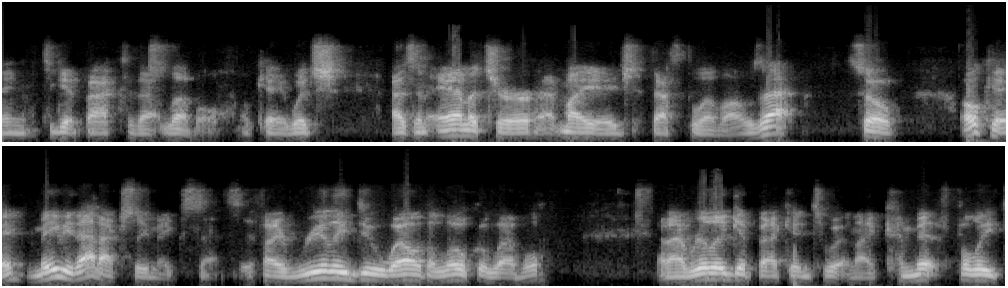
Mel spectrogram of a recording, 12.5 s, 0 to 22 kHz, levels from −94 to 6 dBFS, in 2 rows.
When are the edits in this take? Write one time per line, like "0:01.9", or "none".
none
